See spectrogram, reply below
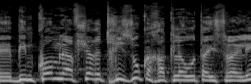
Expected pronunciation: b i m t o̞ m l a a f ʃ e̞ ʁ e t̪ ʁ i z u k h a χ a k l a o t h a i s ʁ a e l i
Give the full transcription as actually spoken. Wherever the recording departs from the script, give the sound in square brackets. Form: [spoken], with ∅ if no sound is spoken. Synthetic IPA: b i m [k] o̞ m l [e] a f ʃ e̞ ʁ e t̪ [χ] i z u k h a χ a k l a [u] t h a i s ʁ a e l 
